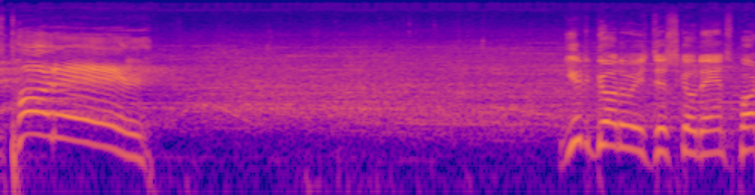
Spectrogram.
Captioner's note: crowd jeering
